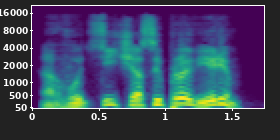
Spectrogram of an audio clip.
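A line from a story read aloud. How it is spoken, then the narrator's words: Growled. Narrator (Russian): рыкнул он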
